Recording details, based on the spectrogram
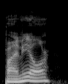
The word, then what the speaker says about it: Primior: Okay, of a business called Primior, right? – Primior. – Okay, how do we spell that? – P-R-I-M-I-O-R.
